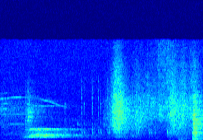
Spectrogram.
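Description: A faint, short animal whine, one steady high tone of about half a second near the start, followed by soft rustling.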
